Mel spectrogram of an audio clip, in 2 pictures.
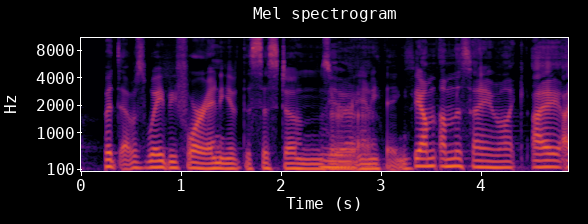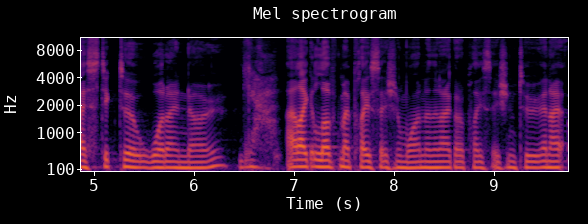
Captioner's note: none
